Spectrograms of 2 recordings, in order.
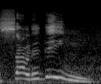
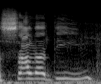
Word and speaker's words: Saladin: the kill on the saladine notice how I'm pronouncing that now that's from uh Kingdom of Heaven actually I seem to record him pronouncing it salahadin um in the film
